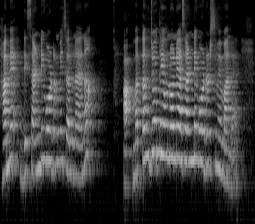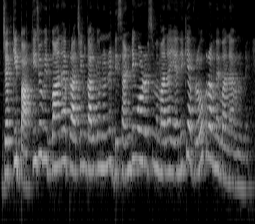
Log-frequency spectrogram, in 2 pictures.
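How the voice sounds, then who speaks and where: Woman music teacher, high bright voice, echoey room, walks through it step by step. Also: expressive, quick pace. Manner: explains step by step, recites note names in sequence. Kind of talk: exam-prep music lesson.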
